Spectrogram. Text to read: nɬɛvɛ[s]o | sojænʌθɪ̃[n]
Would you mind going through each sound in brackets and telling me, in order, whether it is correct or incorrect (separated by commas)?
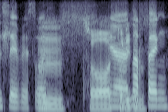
correct, incorrect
